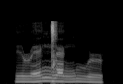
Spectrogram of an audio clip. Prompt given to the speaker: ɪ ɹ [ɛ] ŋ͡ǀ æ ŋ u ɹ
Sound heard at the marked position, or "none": ɛ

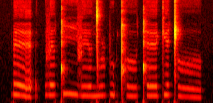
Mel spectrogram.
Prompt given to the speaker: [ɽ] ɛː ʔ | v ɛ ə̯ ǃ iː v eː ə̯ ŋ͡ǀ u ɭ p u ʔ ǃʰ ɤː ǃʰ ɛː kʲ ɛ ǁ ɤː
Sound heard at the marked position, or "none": ɽ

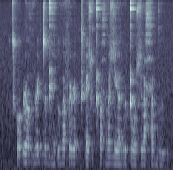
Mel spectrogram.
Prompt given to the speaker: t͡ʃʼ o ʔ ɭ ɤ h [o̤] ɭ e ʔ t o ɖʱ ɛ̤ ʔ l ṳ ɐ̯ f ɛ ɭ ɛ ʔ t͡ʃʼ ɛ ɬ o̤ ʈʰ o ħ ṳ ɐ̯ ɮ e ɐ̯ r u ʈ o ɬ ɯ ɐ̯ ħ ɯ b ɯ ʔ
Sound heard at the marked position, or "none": ṳ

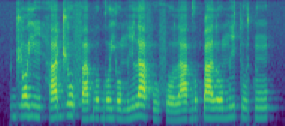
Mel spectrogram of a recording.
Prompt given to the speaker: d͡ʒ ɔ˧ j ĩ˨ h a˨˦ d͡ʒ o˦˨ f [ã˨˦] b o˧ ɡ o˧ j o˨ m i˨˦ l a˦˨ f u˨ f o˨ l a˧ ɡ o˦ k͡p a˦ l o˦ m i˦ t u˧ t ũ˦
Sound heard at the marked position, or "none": a˨˦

